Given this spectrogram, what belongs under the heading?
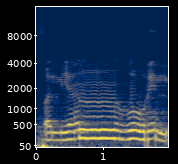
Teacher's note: را کو باریک پڑھنا ہے، لام کے ساتھ ملائیں گے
